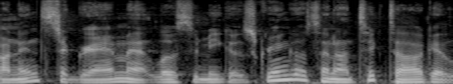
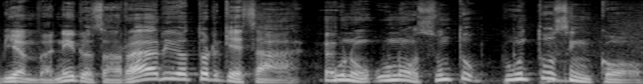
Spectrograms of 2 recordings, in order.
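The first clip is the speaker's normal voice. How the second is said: pitched-up, Spanish-language Mexican radio announcer voice; 5 semitones higher than usual. Showing how they could be a mexican radio announcer: mexican radio announcer voice. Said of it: "a Mexican radio announcer".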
